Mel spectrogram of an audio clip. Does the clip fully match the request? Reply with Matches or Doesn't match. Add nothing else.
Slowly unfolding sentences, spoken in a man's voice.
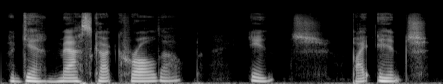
Doesn't match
